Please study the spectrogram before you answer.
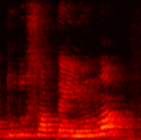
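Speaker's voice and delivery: usual speaking voice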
